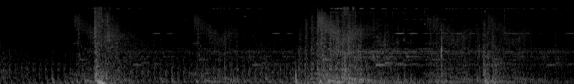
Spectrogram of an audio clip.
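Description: Turret fire in The Division 2 video game: repeated sharp gunfire bursts with crashing impacts, loud and up close, coming in several rapid volleys over a steady background.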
